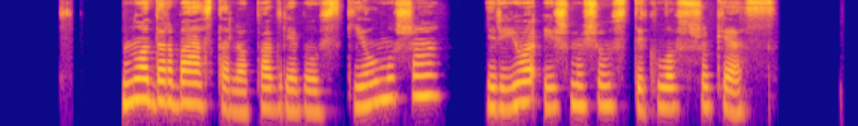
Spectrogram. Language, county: Lithuanian, Vilnius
